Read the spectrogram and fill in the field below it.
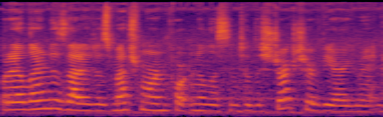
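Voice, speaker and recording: The voice has ordinary pitch variation. There is audible echo in the room. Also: woman. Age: young. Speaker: college student. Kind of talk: speech.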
